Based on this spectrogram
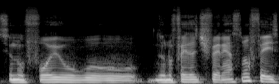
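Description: A man speaks over a quiet background. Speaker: former professional footballer; guest. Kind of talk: casual podcast interview. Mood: frank, critical. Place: studio. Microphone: studio mic.

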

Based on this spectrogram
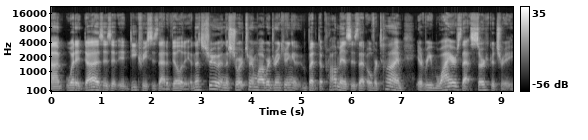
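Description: In a quiet setting, a man talks at a moderate pace with ordinary pitch variation. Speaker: health educator. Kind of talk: educational talk to camera. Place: office. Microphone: phone near.

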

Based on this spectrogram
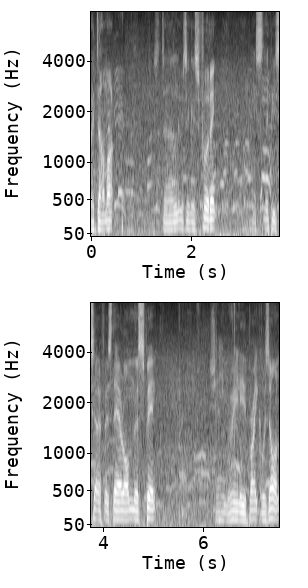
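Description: A medium-pitched man at a moderate pace, fairly even in intonation, with long, frequent pauses and noticeable background noise. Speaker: football commentator. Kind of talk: live play-by-play football commentary, calm and measured. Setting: stadium commentary position.

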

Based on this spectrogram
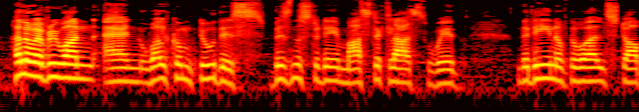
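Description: Pitch moves in an ordinary way. The speaking speed is moderate. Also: man. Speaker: event host, interviewer. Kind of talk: speaker introduction. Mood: warm, admiring, light laughs. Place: hall. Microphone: headset.

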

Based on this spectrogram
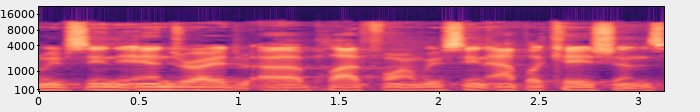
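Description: A normal speaking voice. The pace is fairly quick. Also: man. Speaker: tech company CEO; panelist. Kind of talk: panel discussion. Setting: stage with audience. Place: hall. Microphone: handheld.

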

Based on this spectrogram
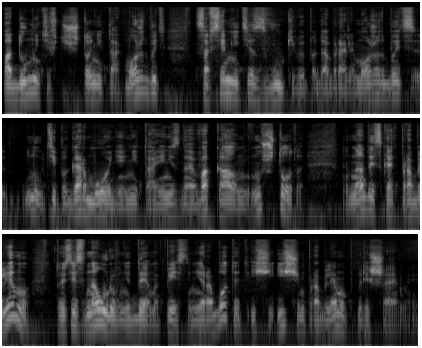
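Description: Lively intonation carries this fairly quick speech, heard as a dry sound with no echo. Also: man. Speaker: songwriter and band musician. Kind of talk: casual chat. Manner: fast. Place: studio.

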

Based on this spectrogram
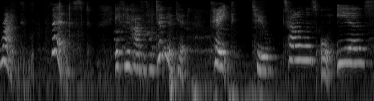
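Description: The speech comes at a very slow pace, with audible room echo around it. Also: woman. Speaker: craft demonstrator. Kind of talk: tutorial. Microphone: phone near.

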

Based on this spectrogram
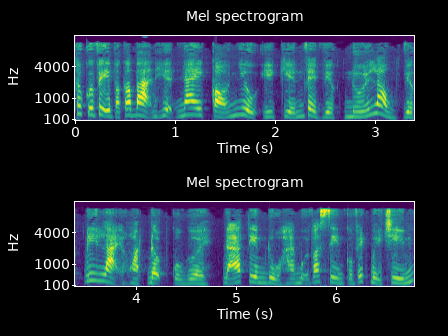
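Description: A woman with a plain, everyday voice speaks at a fairly quick pace in a fairly high pitch, her intonation lively and the sound dry and close with no echo. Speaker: news reader. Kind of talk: news reading. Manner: formal.

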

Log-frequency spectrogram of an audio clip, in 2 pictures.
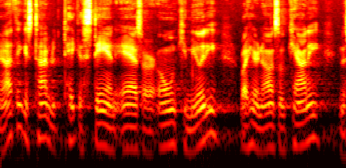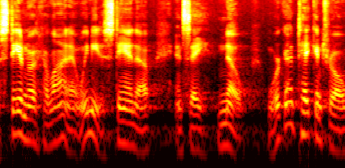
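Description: Very fast speech from a man at a medium pitch, with very wide pitch swings. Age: 60s. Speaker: public commenter at county meeting. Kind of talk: public comment speech. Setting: county board meeting. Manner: halting.

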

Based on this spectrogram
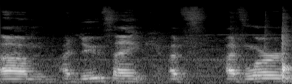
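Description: A man's voice carries audible room echo, with light background noise present as well. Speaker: podcast guest. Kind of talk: interview answer. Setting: studio. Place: studio.

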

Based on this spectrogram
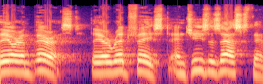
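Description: A high-pitched man at a moderate pace over a quiet background. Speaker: pastor. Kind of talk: sermon. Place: church.

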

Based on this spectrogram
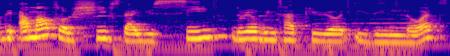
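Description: Faint music plays behind a woman speaking at a fairly slow pace. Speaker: care worker vlogger. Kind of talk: casual vlog chat. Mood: animated, laughing, exasperated. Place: office. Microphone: phone near.

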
